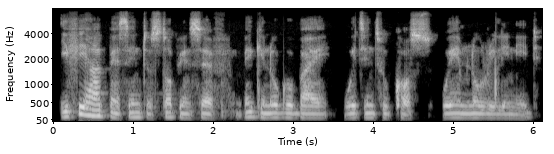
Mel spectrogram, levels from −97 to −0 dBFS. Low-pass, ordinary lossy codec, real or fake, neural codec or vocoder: 7.2 kHz; none; real; none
